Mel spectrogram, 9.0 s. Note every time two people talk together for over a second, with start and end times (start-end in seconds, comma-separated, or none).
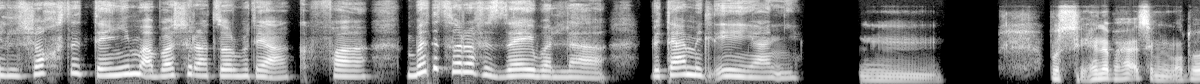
none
